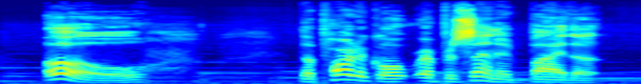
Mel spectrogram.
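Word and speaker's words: を: as a regular syllable o the particle represented by the o is actually pronounced o instead of because in this case the w would be silent because of the subject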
